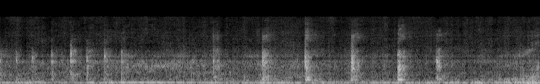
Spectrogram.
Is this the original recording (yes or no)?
no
